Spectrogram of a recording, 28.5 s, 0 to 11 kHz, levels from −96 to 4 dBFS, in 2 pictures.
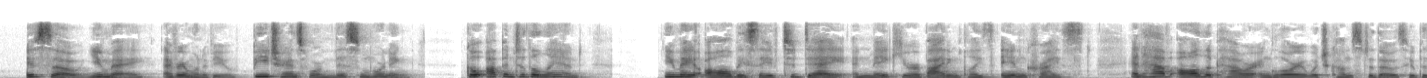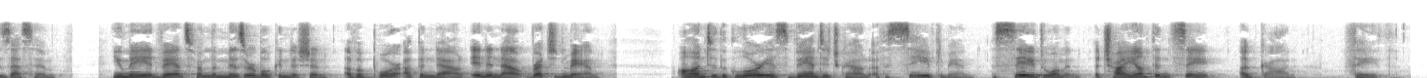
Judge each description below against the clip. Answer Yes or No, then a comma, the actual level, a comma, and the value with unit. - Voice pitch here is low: No, high, 200 Hz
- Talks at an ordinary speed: Yes, average, 170 wpm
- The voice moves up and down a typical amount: Yes, average, 3.5 semitones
